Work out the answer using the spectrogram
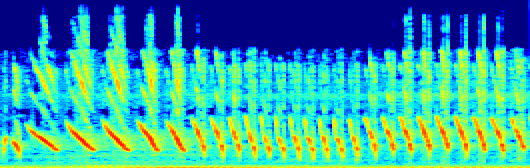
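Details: Canary song for training young and silent canaries: a series of loud descending sweeping notes that speed up into a rapid, evenly repeated chopping tour of downward slurs.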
